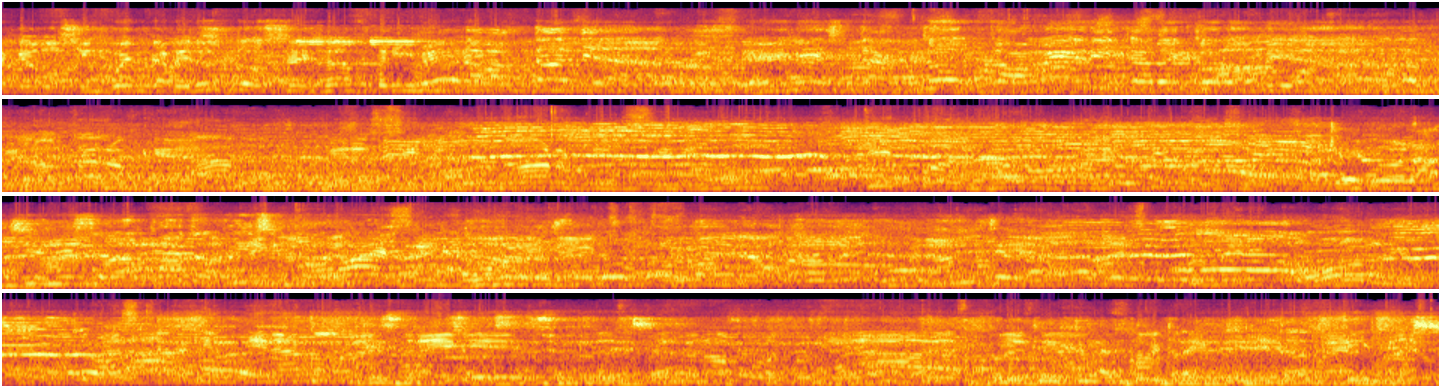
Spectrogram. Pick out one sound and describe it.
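A crowd chatters loudly all around in a large echoing hall.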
